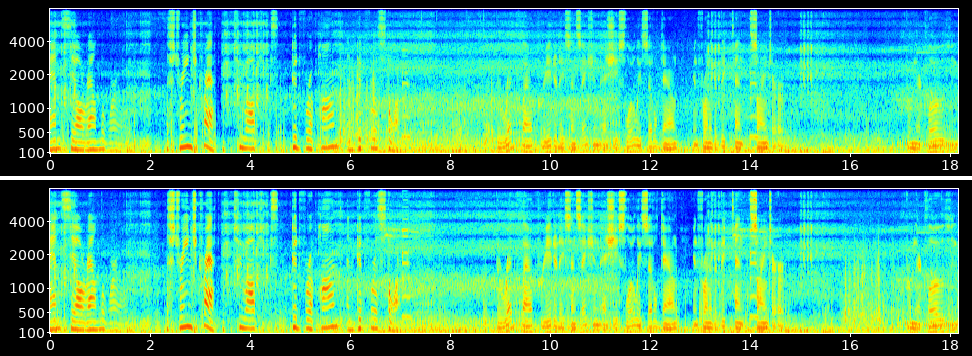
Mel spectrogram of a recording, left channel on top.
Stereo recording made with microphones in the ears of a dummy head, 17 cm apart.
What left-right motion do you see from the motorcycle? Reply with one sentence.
In this clip you hear the motorcycle stay put.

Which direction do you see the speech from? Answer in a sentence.
You can hear the speech on the right.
